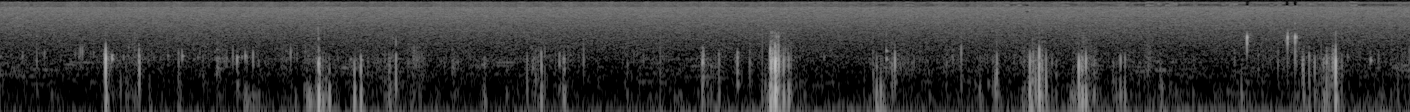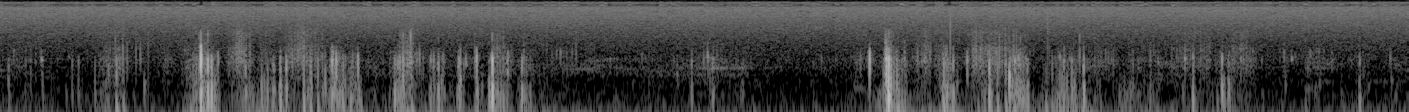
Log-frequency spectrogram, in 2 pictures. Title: Evening stomach growling sounds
